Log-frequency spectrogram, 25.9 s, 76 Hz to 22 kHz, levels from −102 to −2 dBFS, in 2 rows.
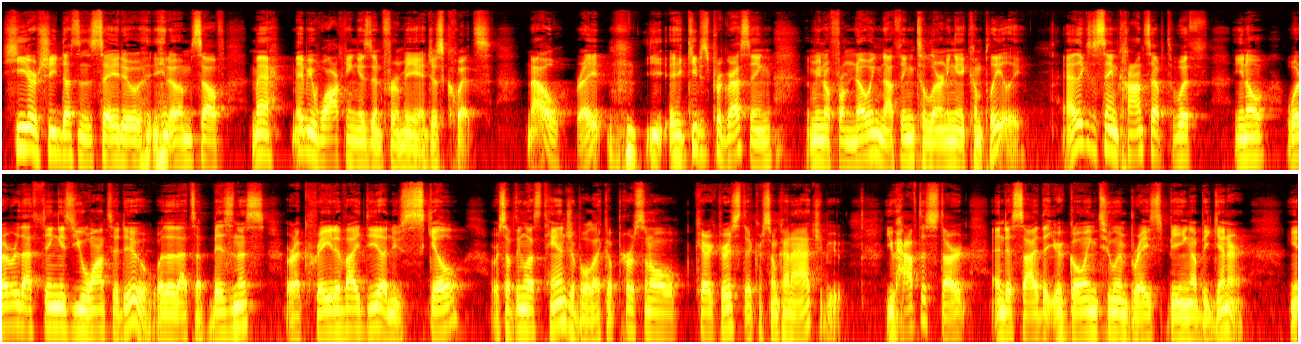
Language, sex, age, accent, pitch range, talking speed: English, male, 20-39, American, 105-125 Hz, 205 wpm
